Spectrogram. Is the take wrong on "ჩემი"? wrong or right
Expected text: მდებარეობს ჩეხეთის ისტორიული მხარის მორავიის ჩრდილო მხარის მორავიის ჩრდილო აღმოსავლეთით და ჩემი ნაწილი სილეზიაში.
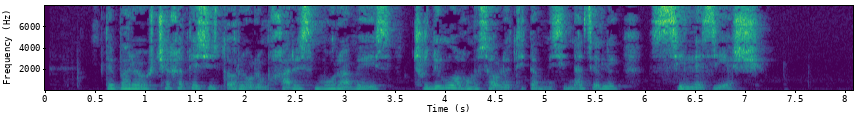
wrong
